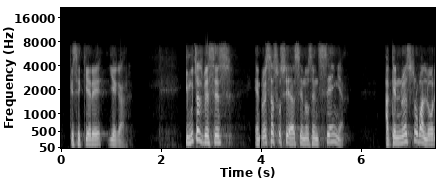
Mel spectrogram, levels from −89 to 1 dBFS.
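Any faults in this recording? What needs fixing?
Lost AMR speech frames at 3.96 to 4.05 s, between "muchas veces" and "sociedad se nos enseña": about 40 ms fails its checksum, which fits two 20 ms frames. The AMR wideband decoder reuses the last good pitch and vocal tract settings at falling gain, producing a fade to near silence within the two frames before the audio resumes. To prevent this, improve radio link quality or strengthen channel error protection so that frames arrive intact.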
